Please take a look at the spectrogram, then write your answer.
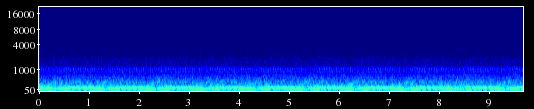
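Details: BMW 120d N47 diesel on a cold start: low idle with a slow surge roughly once a second, revs rising and falling unevenly for over 2 minutes; fine when warm, no helpful scanner codes, cause unclear.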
